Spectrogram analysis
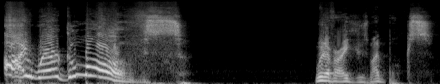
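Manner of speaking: big earnest himbo, loud and proud; dopey sweet himbo. Acted. GM plays the booming himbo Bang.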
